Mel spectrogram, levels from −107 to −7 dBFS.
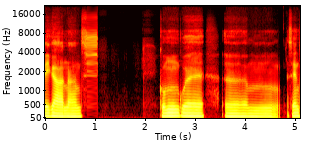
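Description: From 0.85 to 1.05 s a system hang loop occurs: the system stalled while the sound hardware kept replaying one 21.33 ms stretch of speech, which fits a 1024-sample buffer, nine times. This produces a steady 46.9 Hz buzz and loses about a fifth of a second of audio.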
